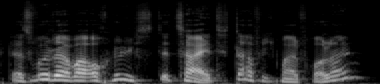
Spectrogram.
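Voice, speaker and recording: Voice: mid-range voice, very animated, brisk, breathy edge, voice pushed up. A storyteller voicing a cheerful male genie cloud who talks in a grandly polite, exclaiming way. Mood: delighted.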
